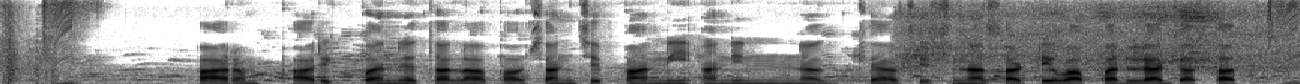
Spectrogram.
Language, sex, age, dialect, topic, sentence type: Marathi, male, 18-24, Varhadi, agriculture, statement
